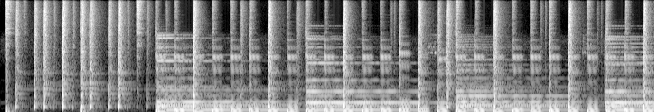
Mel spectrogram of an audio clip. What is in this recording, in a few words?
lick backing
